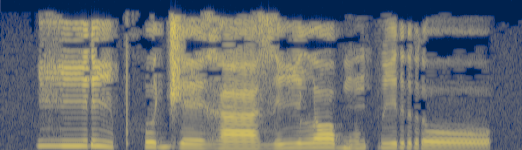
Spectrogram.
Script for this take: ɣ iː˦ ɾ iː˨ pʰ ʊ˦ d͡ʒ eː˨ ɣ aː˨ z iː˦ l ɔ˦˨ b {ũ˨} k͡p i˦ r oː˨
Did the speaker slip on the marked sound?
no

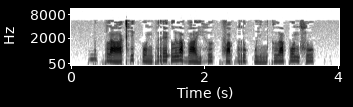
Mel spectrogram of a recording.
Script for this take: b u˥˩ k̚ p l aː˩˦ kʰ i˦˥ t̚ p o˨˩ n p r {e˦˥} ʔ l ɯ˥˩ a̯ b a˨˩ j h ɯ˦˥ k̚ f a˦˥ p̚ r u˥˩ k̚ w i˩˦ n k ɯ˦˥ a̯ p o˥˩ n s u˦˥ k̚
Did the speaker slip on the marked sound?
yes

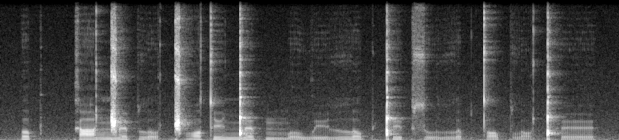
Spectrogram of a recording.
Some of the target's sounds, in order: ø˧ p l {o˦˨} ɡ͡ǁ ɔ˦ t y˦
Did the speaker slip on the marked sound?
yes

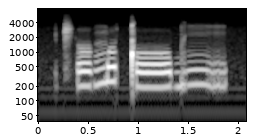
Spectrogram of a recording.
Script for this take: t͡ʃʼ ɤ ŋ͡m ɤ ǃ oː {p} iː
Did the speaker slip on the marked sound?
yes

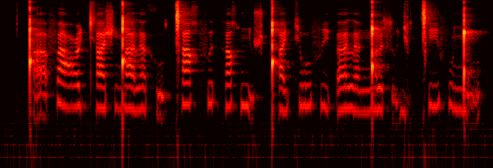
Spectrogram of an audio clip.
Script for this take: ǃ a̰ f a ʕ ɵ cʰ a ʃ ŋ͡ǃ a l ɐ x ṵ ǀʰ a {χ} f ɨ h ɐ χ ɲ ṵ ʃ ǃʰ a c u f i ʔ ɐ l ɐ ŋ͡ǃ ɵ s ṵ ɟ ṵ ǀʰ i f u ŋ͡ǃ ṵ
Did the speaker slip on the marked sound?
no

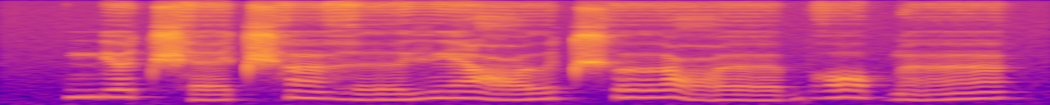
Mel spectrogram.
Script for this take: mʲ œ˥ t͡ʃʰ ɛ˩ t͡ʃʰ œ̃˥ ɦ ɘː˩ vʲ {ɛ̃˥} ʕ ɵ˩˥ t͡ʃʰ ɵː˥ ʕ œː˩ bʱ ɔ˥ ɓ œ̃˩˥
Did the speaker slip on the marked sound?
no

